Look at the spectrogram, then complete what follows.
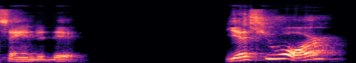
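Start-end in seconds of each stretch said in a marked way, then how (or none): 1.5-2.3 mock retort pitched higher and louder; a quick knowing comeback that calls their bluff. Speaker answers a listener who claims not to know, with a knowing retort.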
